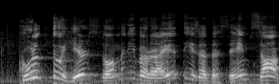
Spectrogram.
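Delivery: put-on Indian accent. Showing off a self-declared best accent: put-on Indian accent. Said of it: "Best Indian accent you guys have ever heard right here".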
